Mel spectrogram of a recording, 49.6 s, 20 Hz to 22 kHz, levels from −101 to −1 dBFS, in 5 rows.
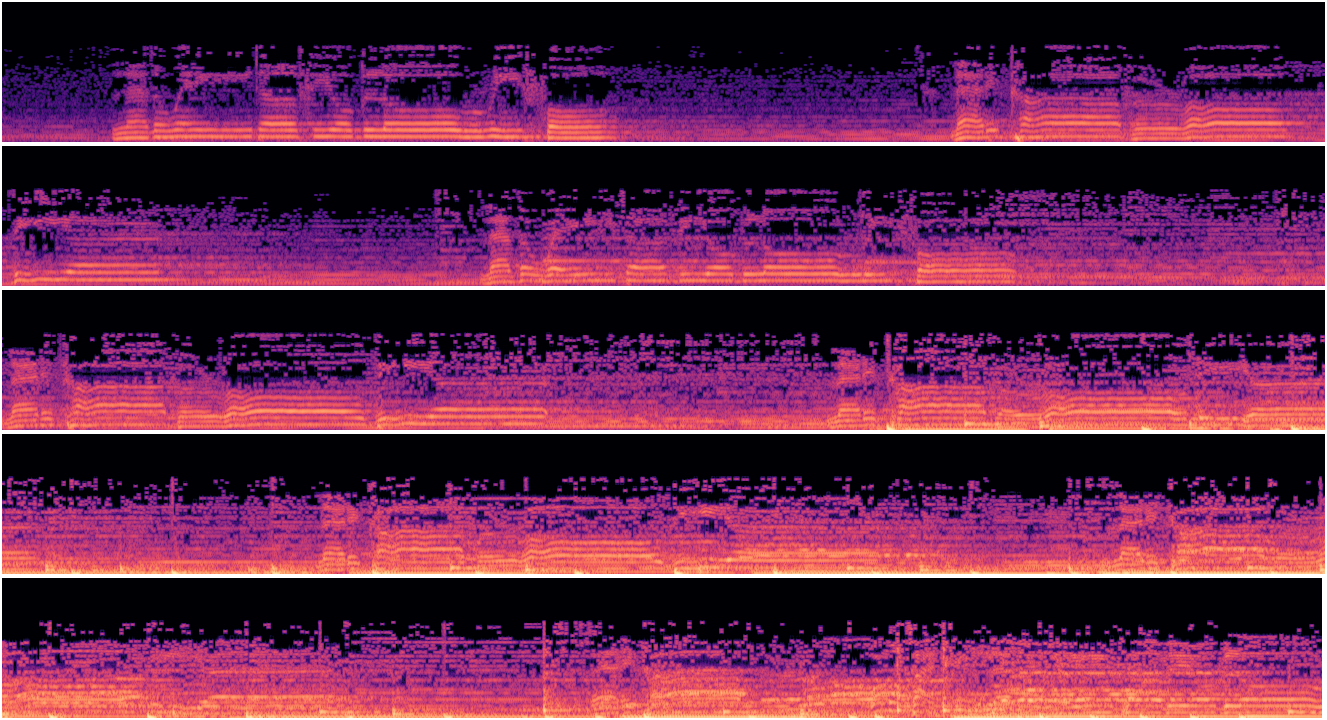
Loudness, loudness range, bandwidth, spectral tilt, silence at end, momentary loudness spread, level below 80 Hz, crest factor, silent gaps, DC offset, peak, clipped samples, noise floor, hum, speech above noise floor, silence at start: -22 LUFS; 15 LU; 6.4 kHz; -6.5 dB/octave; 0 s; 19 LU; -22 dBFS; 18 dB; none; under 0.1%; -2 dBFS; under 0.1%; -49 dBFS; none; 24 dB; 0.8 s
